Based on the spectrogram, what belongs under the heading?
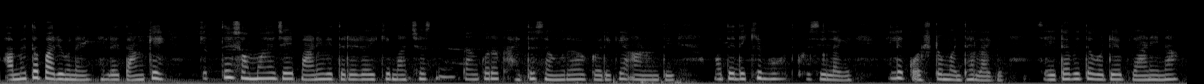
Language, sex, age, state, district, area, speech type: Odia, female, 18-30, Odisha, Malkangiri, urban, spontaneous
